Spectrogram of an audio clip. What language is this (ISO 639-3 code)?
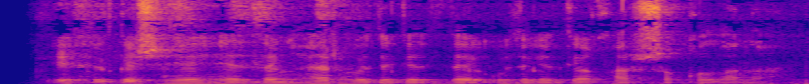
bak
